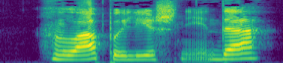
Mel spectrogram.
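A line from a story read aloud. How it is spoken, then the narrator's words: Menacing growl. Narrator (Russian): Такого грозного рычания от Архарова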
